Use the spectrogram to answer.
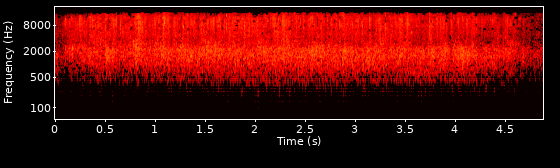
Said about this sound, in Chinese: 怎么会有那么多人来到高雄的会场呢？先给你们热情一个掌声，先好不好？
